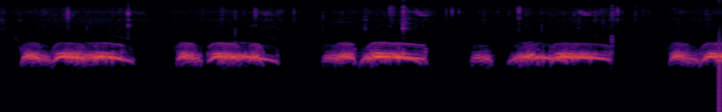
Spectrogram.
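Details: Spotted dove delivering 'thổ âm' style 'gù thúc' coos: steady phrases of a short note followed by a longer, burry, slightly falling coo, repeated about once a second.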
